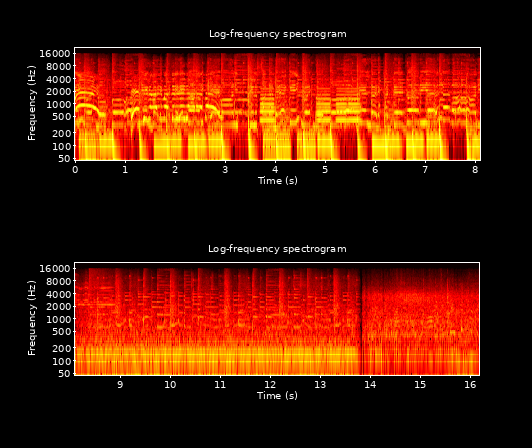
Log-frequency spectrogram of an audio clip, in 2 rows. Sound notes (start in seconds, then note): 1.5 foreign Language; 6.6 foreign Music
